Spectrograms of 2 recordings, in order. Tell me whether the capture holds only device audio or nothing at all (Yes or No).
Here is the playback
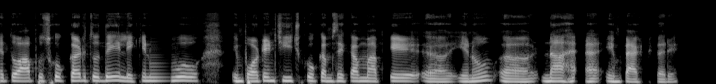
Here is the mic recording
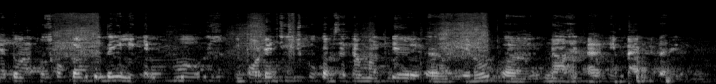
Yes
